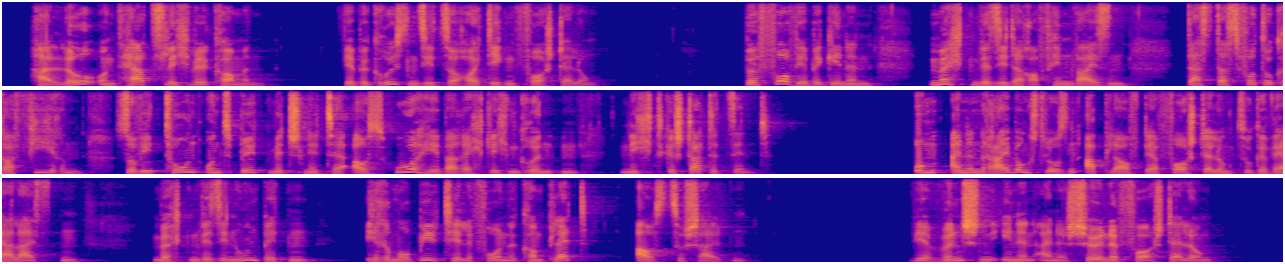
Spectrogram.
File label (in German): theater ansage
